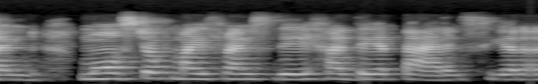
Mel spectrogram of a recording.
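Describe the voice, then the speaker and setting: In a Keralan accent, a woman speaks at a fairly high pitch with fairly even intonation. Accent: Indian (Malayali) English. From Kerala, India. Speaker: nurse. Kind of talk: interview answer.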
